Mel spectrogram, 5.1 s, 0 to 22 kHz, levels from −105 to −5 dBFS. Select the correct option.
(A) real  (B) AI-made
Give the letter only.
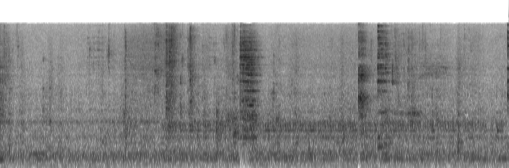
A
